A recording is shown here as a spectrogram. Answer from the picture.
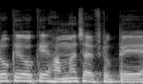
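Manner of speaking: fast, playing along; quick faux-naive question; rushed mock compliance. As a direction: gabble it like a fake eager victim. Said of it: "I said".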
